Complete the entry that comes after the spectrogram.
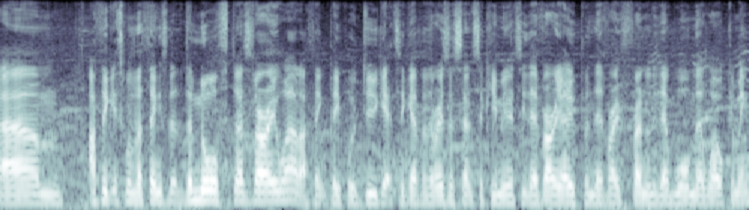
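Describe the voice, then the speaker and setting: The speech races along at a very fast pace with fairly even intonation. Noticeable background noise sits behind it. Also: man. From southern England. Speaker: street party organiser, DJ. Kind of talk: interview.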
